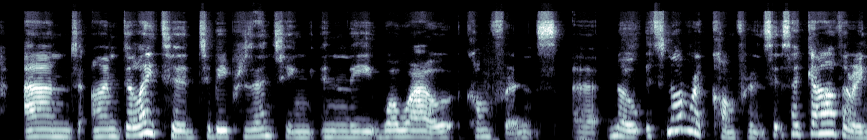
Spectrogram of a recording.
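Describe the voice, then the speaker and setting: A woman with an unremarkable speaking voice and medium pitch talks at a fairly quick pace with lively intonation and hardly any pauses, in a very clean recording with a silent background. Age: 60s. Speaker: writer and gathering presenter. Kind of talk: casual chat.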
